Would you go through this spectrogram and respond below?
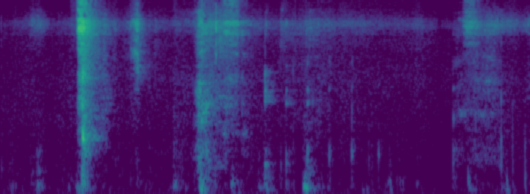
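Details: A Boston Terrier puppy, seeing a lion for the first time, gives a few short, sharp barks spaced about a second apart.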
